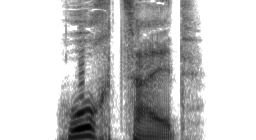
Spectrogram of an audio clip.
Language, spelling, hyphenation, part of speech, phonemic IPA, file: German, Hochzeit, Hoch‧zeit, noun, /ˈhoːxˌt͡saɪ̯t/, De-Hochzeit2.ogg
- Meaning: heyday, height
